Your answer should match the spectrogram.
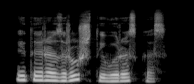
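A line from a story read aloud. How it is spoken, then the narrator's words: Calm. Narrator (Russian): спокойно говорит он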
